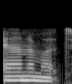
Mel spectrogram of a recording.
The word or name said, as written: animate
